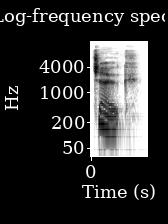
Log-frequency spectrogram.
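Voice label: "joke", British English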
